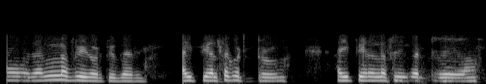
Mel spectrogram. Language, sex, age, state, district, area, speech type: Kannada, male, 18-30, Karnataka, Udupi, rural, conversation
